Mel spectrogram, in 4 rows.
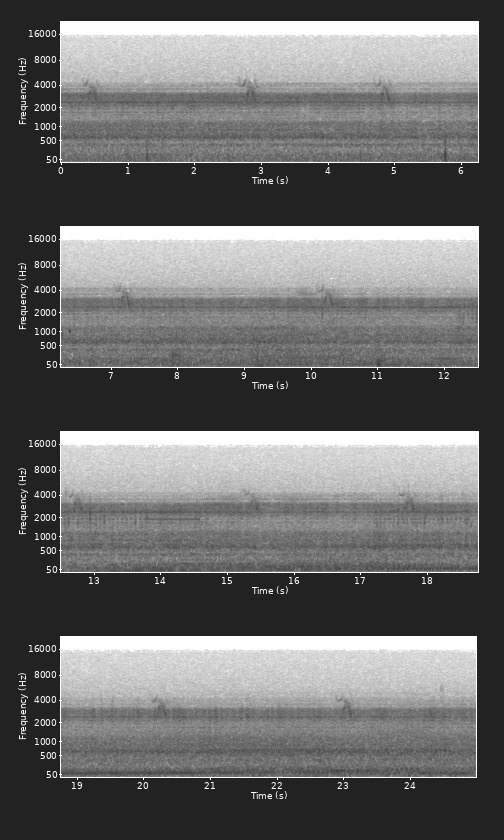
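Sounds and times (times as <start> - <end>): low rumble: 5.8 - 21.0.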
